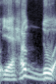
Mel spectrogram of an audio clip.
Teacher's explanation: Huruf yang dibaca dengan isti'la atau suara menebal dengan mengangkat pangkal lidah itu adalah huruf do yang ketiganya. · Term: huruf dod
